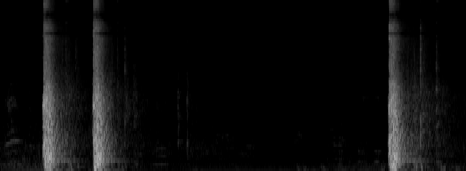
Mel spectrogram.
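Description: Three sharp, loud gunshots ring out at an outdoor shooting range, two in quick succession and a third after a few seconds of near silence, each with a short decaying echo.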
